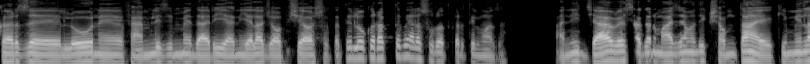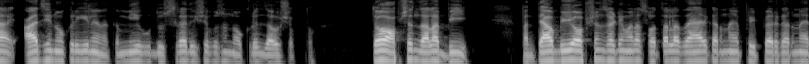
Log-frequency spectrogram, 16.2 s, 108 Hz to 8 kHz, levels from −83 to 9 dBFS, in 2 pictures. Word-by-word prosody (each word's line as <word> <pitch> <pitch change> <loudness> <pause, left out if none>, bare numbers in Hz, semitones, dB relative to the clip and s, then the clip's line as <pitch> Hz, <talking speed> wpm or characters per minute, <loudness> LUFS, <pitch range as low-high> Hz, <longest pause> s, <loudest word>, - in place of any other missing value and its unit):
कर्ज 115 -1 0
आहे, 105 -2 +2
लोन 110 +1 +2
आहे, 105 -1 -3
फॅमिली 100 +3 -3
जिम्मेदारी 105 0 -2
आणि 100 +1 -2
याला 105 +1 +2
जॉबची 100 -3 -3
आवश्यकता, 105 -2 -2
ते 165 - -5
लोकं 165 +1 -1
रक्त 165 +2 -2
प्यायला 175 -3 -2
सुरुवात 125 -5 -5
करतील 110 - -9
माझं. 100 0 -11 0.6
आणि 105 +5 -4
ज्यावेळेस 125 +5 +4
अगर 120 0 -1
माझ्यामध्ये 120 +3 -2
क्षमता 110 +3 -2
आहे, 105 -6 +3
की 115 - -7
मला 120 +3 +1 0.3
आज 125 0 +4
ही - - -1
नोकरी 130 0 -4
गेली 130 -1 -2
ना, 110 - -6
तर - - -10
मी 120 +2 -3 0.2
दुसऱ्या 115 +3 -3
दिवशीपासून 120 0 -9
नोकरीला 115 +1 -8
जाऊ 105 -1 0
शकतो, 90 - -20 0.6
तेव्हा 135 +1 +10
ऑप्शन 140 +4 +1
झाला 125 +1 +6
बी, 120 0 -3 0.6
पण 105 -2 -6
त्या 125 +1 +9
बी 135 +2 +1
ऑप्शनसाठी 135 0 +2
मला 135 0 -1
स्वतःला 125 +1 -1
तयार 125 0 +3
करणं 125 -1 -3
आहे, 125 - -3
प्रिपेअर 120 0 -1
करणं 120 0 -4
आहे, 120 - -3
120 Hz, 195 wpm, -23 LUFS, 105-130 Hz, 0.6 s, तेव्हा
